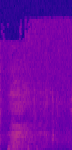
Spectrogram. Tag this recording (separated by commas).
Cough, Respiratory sounds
